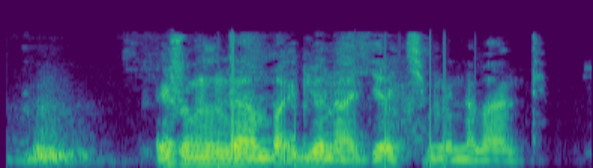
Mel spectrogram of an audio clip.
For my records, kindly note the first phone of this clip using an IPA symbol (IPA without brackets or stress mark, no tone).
e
